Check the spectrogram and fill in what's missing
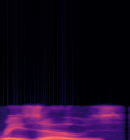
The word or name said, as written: reseaux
